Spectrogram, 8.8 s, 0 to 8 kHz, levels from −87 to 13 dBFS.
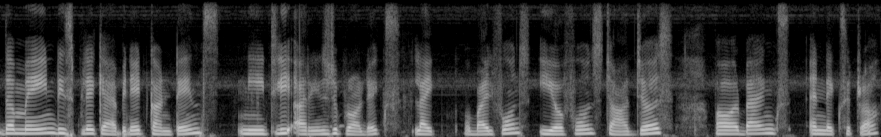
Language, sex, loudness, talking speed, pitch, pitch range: English, female, -15 LUFS, 120 wpm, 215 Hz, 195-235 Hz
